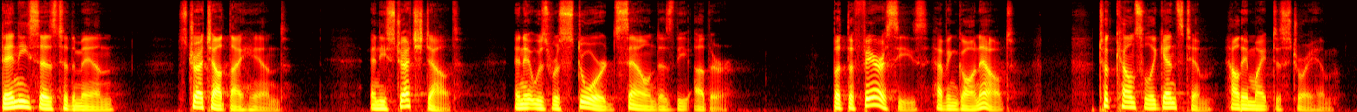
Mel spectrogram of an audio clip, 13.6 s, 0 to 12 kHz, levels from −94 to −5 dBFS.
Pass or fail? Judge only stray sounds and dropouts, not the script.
pass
